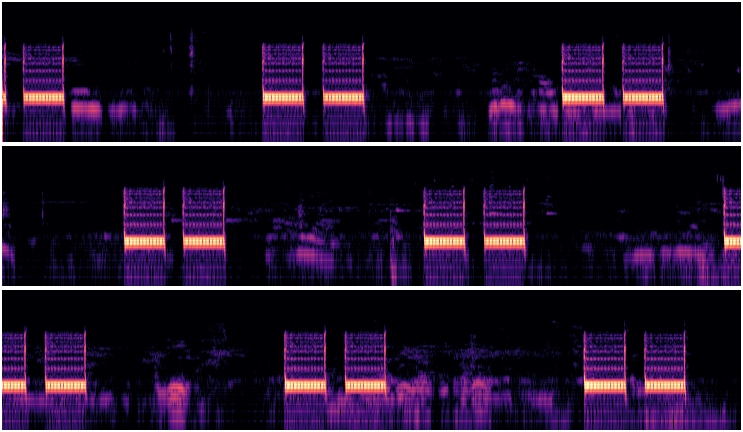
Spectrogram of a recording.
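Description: A phone call to the mayor's number rings repeatedly with loud, clear paired electronic ring tones in a steady pattern, while faint voices and background noise sit between the rings.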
